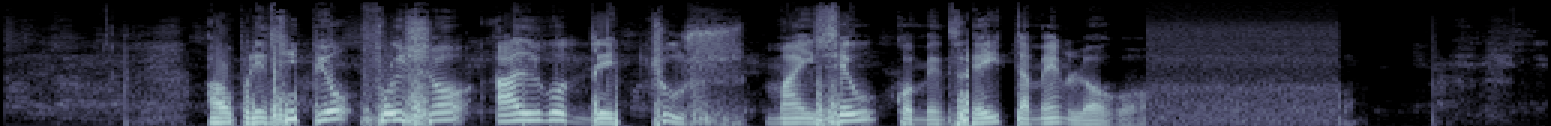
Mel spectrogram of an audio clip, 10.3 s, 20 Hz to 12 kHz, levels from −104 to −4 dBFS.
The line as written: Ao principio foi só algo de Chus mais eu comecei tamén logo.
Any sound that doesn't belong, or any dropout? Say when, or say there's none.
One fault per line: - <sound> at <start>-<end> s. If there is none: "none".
none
